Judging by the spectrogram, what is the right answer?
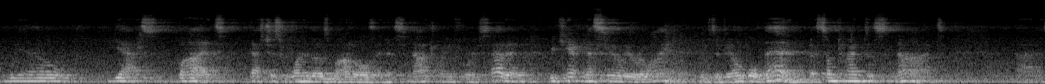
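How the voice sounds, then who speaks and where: A man speaks in a conference panel, his voice distant and caught in a big echoey hall. He rambles through his answer, restarting phrases and chuckling now and then. A steady wash of room noise sits under him. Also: mid-range voice. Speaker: weather service forecaster on a panel. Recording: echoey hall from far off, noisy.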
